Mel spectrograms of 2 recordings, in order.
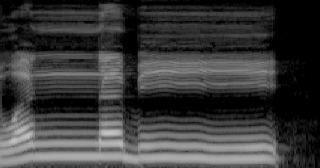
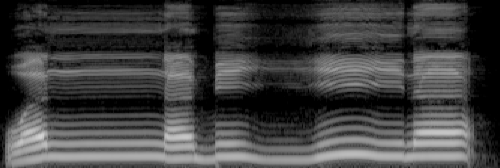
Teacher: Kita kemaskan sebutan itu supaya ya yang berbaris di bawah tu bunyi yi. Dia tak bunyi wan nabi, hanya kita menekan suara saja.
